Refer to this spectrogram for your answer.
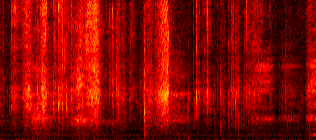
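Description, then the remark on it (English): Crinkly, papery rustling and rubbing of a wrapped chocolate bar being pulled out of a purse, with quick scratchy bursts and a few sharper crackles over about three seconds, no voices. “She pulls out a bar of chocolate from her purse.”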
